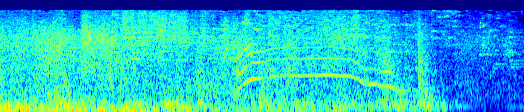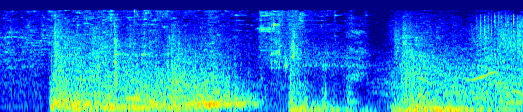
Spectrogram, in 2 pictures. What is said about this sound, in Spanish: Y cuando los interrumpe ese coche volando y estrellándose por la ventana y detrás de él el Doctor Octopus...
